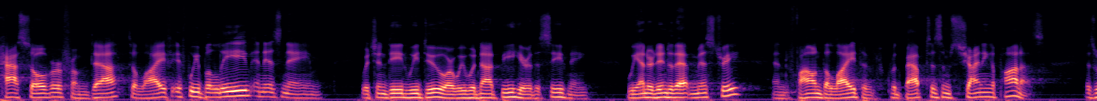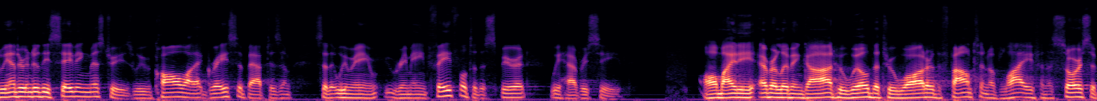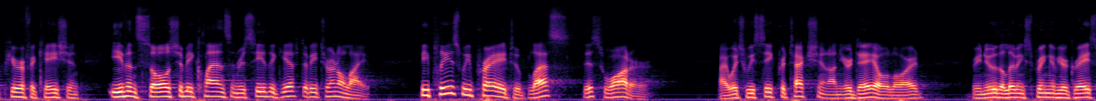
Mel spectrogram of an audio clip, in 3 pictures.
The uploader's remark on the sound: From Holy Spirit Church in Creston Iowa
